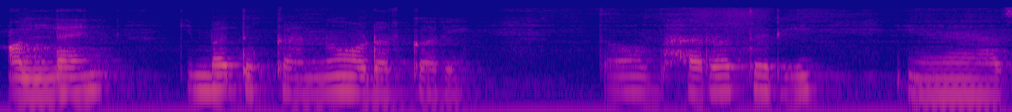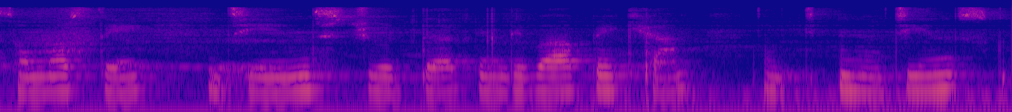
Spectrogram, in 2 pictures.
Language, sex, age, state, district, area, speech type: Odia, female, 45-60, Odisha, Nayagarh, rural, spontaneous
